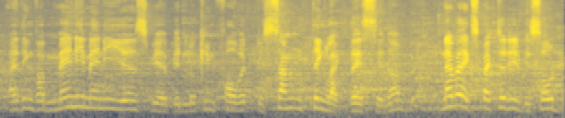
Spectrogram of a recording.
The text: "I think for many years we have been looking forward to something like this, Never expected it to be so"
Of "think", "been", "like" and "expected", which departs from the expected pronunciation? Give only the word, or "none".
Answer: think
